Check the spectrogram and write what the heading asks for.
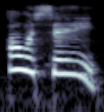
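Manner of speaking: wistful. A narrator's reading. Paella wistfully recalls her balloon. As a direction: say it remembering. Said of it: "looking wistful".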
